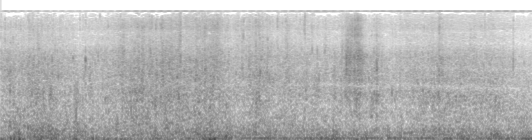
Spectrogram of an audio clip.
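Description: Wind buffeting the microphone over sea water washing and splashing against shoreline rocks, with a brighter splash about three and a half seconds in. A steady low hum runs underneath from about a second and a half in.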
